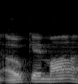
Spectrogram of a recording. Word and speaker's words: Okemah: And Evan Felker was actually born in Okemah, I think is how they pronounce it, which is freaking right there close too.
